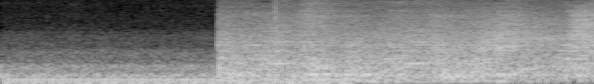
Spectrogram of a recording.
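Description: Steady low hum of a car idling, heard inside the cabin, cut off a little under a second in by loud music that starts abruptly.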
